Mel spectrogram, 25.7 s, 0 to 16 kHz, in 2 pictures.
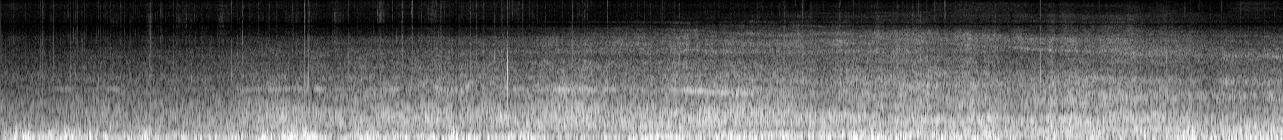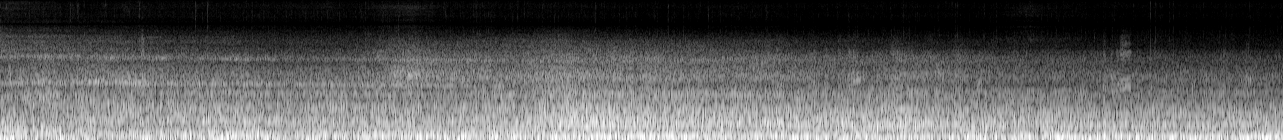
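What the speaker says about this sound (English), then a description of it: "Avelo 8403 should be bringing NC State into town," An Avelo airliner jet inbound from Raleigh-Durham rumbles steadily overhead, a broad continuous roar with wind buffeting the microphone throughout.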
